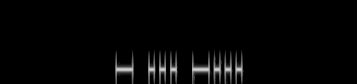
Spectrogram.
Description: Morse code, heard as a keyed tone, about 22 wpm, 700 Hz. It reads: TSB
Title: Three Challenging Letter-Number Combinations 22wpm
